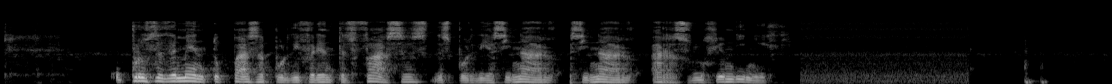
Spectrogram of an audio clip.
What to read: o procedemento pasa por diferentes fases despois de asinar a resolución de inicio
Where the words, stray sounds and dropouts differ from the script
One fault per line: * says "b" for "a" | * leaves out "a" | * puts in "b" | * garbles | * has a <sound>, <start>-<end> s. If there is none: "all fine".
* puts in "asinar"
